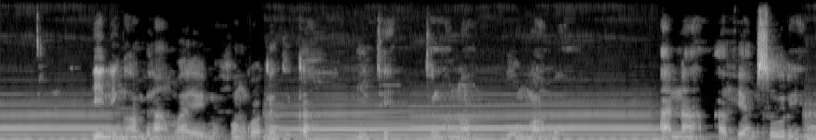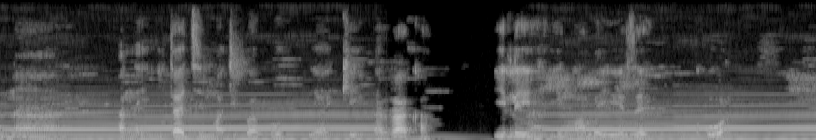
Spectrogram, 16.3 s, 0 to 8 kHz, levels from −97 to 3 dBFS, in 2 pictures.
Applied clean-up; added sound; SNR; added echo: none; Bowed string instrument; 0 dB; none.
